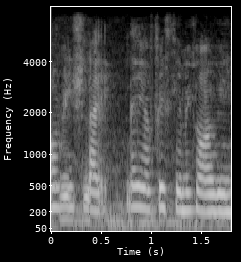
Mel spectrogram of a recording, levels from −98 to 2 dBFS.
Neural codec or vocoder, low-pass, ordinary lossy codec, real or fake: codec, 16 kHz, 8 kbps, FreqCodec, larger model; 7.2 kHz; none; fake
